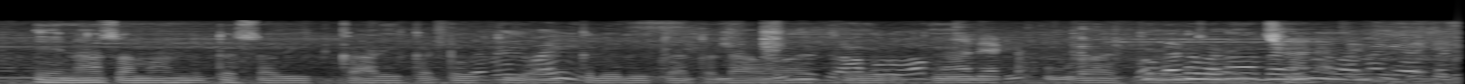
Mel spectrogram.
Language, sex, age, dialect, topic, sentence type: Maithili, male, 56-60, Eastern / Thethi, banking, statement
